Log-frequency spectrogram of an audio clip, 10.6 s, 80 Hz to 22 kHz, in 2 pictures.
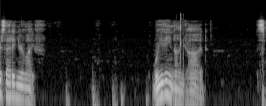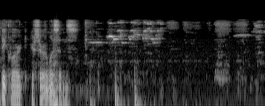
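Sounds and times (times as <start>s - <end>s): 
speech: 0.0s - 1.0s, 3.1s - 4.2s, 5.2s - 7.8s
soft low thumps: 1.3s - 3.2s, 6.3s - 8.4s
bird clock playing a birdsong chime: 7.1s - 8.6s.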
